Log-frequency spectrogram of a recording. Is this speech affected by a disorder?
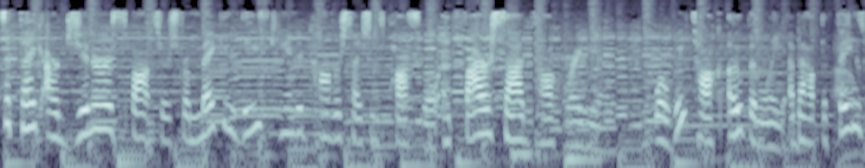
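No.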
